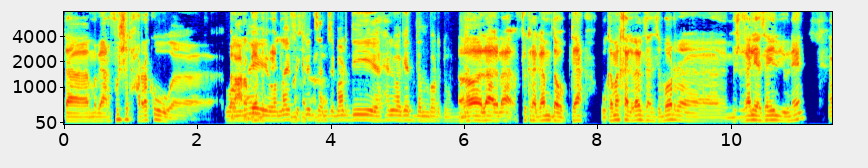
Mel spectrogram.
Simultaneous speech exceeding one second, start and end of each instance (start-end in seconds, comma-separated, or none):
2.4-4.0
